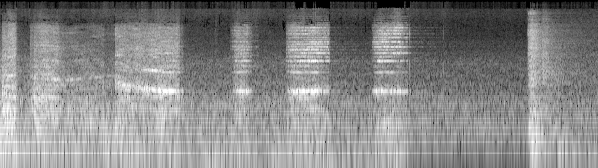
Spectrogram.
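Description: A New York subway R train bound for Queens, heard in bursts of rumbling carriage noise and squealing wheels broken by quieter gaps, then a sharp loud burst near the end.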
